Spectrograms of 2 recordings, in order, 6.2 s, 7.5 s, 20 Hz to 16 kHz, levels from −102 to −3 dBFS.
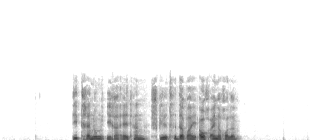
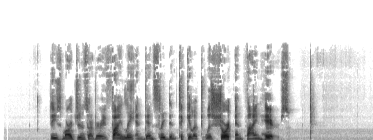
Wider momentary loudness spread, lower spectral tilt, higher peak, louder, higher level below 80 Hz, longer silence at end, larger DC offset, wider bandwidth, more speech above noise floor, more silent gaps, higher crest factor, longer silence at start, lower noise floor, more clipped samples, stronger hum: second, 7 LU vs 14 LU; first, -6 dB/octave vs -4.5 dB/octave; second, -18 dBFS vs -2 dBFS; second, -37 LUFS vs -23 LUFS; about the same, -70 dBFS vs -74 dBFS; first, 1.45 s vs 1.25 s; neither; second, 7.4 kHz vs 11.5 kHz; first, over 54 dB vs 49 dB; neither; about the same, 20 dB vs 22 dB; first, 1.45 s vs 1 s; first, under -90 dBFS vs -72 dBFS; neither; neither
